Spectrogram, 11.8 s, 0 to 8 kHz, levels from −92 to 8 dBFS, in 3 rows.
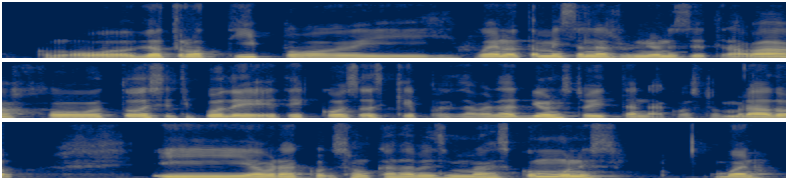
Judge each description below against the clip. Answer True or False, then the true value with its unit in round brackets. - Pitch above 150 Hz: False (125 Hz)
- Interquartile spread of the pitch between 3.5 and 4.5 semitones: False (2.7 semitones)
